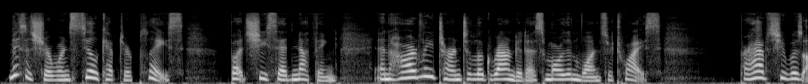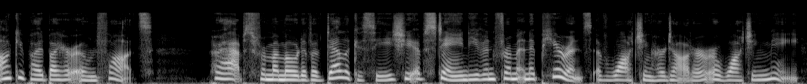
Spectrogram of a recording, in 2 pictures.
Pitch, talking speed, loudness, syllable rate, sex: 230 Hz, 185 wpm, -17 LUFS, 5.4 syllables/s, female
